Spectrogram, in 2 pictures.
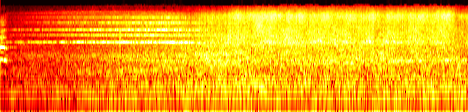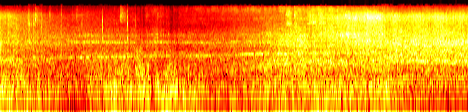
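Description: Electric passenger trains running through a station. There is a steady high whine for the first few seconds, then continuous loud rumbling and rattling of wheels on the track, with a traction motor whine rising in pitch around the middle.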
